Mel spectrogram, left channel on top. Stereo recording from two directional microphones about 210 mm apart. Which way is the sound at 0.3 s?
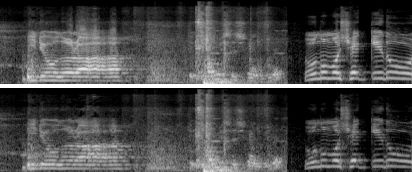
5° right (ahead or behind).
